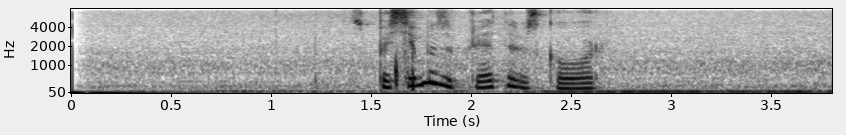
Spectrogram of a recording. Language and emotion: Russian, neutral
